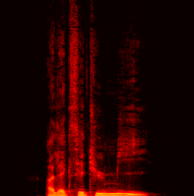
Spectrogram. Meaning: alexithymia
- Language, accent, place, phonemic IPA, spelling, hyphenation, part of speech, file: German, Germany, Berlin, /aˌlɛksityˈmiː/, Alexithymie, Ale‧xi‧thy‧mie, noun, De-Alexithymie.ogg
